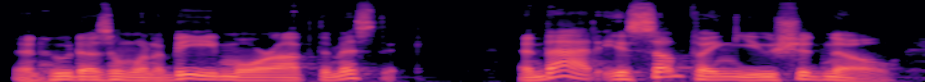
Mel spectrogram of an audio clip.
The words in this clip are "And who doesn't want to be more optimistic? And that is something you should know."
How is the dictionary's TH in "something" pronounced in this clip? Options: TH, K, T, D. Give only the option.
TH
